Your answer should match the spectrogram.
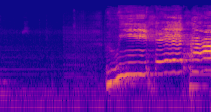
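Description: A male singer's voice in a live song: a near-quiet pause with faint notes dying away, then about two seconds in he comes in with a long, wavering sung note, moving to a second held note near the end.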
